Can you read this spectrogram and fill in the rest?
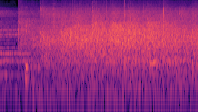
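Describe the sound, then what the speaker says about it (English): Audience applause at a police junior graduation ceremony, a dense, steady wash of many hands clapping that rises after a brief lead-in of talk and holds loud and even to the end. "we'll give them an applause"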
